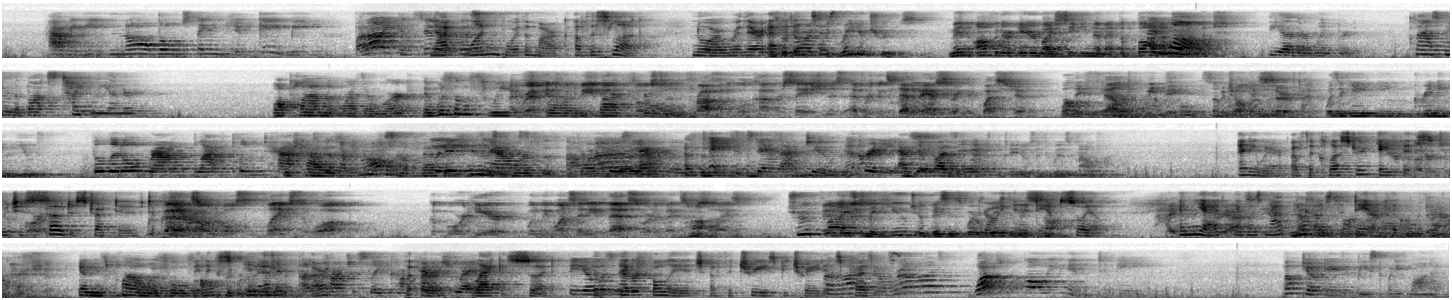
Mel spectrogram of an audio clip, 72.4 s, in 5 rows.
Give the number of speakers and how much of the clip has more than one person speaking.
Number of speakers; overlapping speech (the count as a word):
nine, about 41%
